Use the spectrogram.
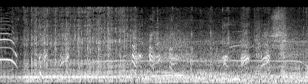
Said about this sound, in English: Warning, the sound of engines revving are erotic. Here we are at the start.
